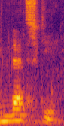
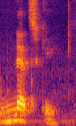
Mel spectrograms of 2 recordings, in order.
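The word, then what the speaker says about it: netsuke: They're called Netski. Okay, that's spelled N E T S U K E. The U is silent. So Netski.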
